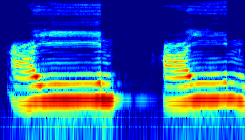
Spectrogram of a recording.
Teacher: অর্থাৎ হামজা জবর আইন জবর যদি আমরা আ বলি তাহলে আমাদের উচ্চারণটা হচ্ছে না। আইন আইন গলা চেপে বলতে হবে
